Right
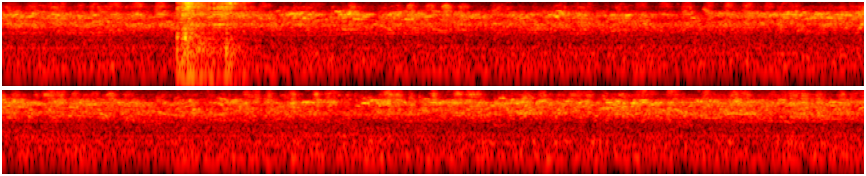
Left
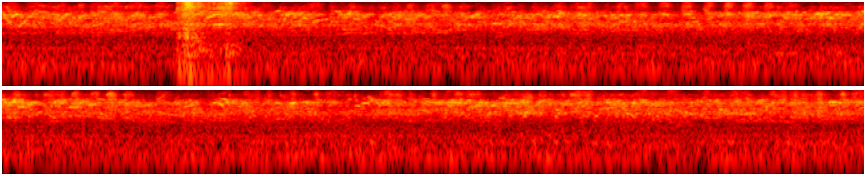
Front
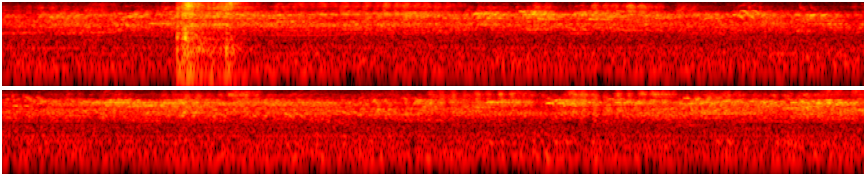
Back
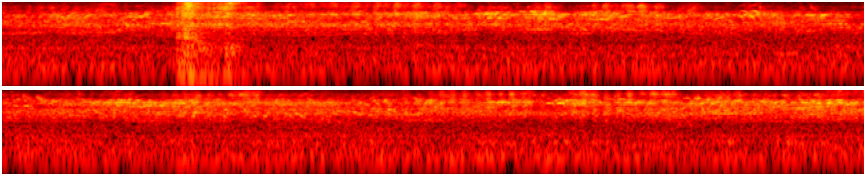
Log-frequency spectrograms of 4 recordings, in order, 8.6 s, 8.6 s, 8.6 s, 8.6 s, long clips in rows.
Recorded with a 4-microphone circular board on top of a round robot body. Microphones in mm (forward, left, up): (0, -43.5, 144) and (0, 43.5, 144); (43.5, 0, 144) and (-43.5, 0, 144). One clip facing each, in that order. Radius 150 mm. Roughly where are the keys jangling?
Ahead right.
